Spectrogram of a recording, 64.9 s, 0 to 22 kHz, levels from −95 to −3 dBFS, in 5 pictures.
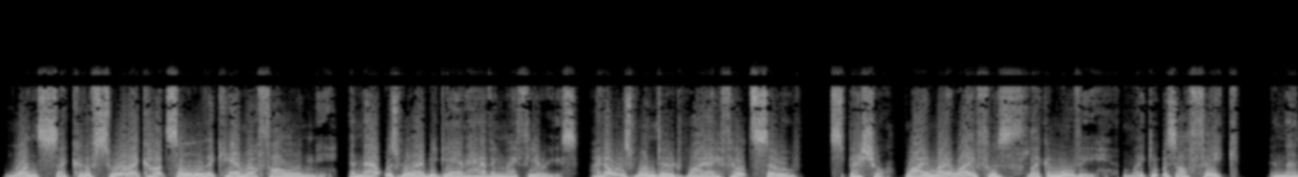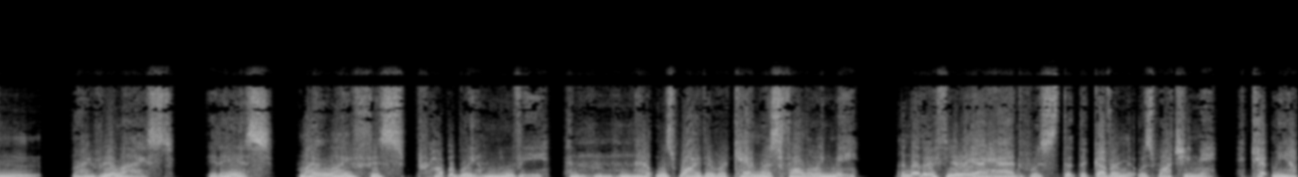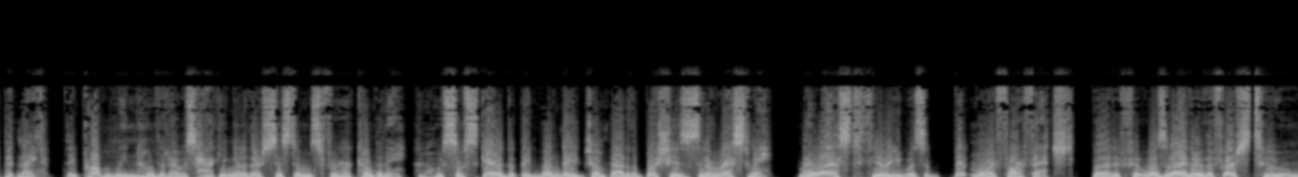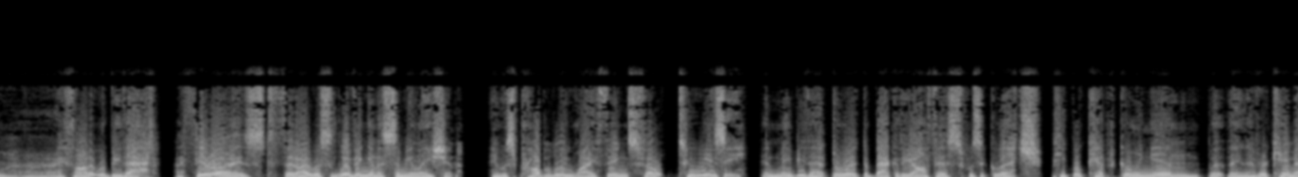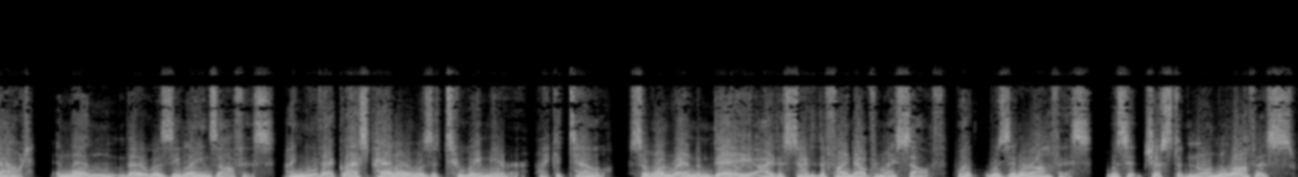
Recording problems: distortion; heavy; 7 dB below the speech
garbled, watery; slightly; nothing above 11 kHz

